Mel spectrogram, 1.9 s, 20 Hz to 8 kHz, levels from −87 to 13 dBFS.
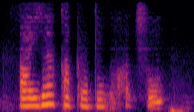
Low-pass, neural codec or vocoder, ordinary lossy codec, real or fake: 7.2 kHz; codec, 44.1 kHz, 0.9 kbps, DAC; MP3, 64 kbps; fake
